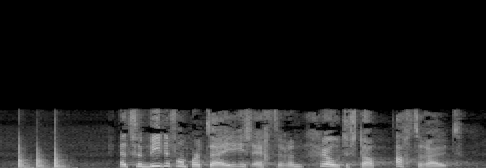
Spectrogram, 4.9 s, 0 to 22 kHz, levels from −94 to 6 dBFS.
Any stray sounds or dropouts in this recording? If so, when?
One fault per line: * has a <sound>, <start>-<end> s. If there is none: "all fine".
* has a thud, 0.2-0.8 s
